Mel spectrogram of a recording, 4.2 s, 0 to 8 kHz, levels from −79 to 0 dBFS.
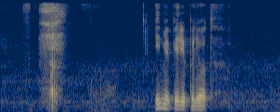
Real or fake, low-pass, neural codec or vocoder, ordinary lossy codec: fake; 7.2 kHz; codec, 44.1 kHz, 7.8 kbps, DAC; Opus, 64 kbps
